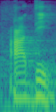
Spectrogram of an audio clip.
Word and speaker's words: Adi: Adi. This word has 2 syllables. 2 syllables.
